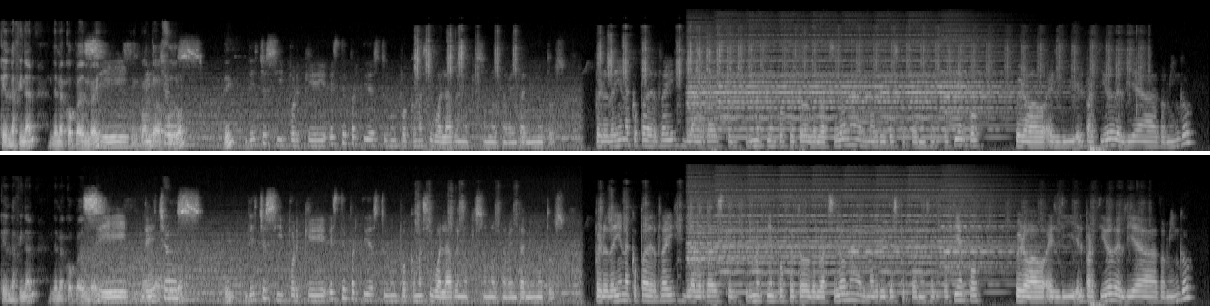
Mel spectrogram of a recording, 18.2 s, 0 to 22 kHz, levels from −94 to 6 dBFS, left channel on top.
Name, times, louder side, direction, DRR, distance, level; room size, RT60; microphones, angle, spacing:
voice 1, 0.0-1.6 2.0-2.8 3.4-3.6, left 5 dB, 55° left, 0.4 m, -26 dB
sound 1, 1.2-8.8, right 4 dB, 30° right, 0.4 m, -39 dB
voice 2, 1.3-3.0 3.7-8.5 8.9-14.7 15.2-17.9, right 4 dB, 80° right, 0.8 m, -28 dB
sound 2, 6.2-17.3, left 6 dB, 85° left, 1.2 m, -43 dB
sound 3, 10.3-16.2, left 1 dB, 10° right, 0.9 m, -34 dB
4.0 x 3.4 x 2.3 m
head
